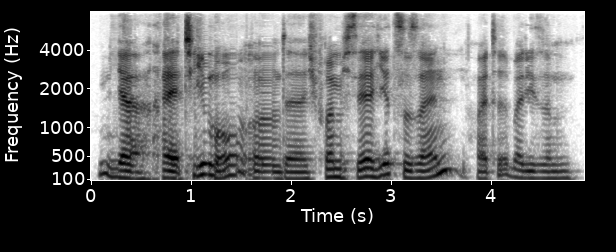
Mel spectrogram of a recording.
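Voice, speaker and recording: A man talking conversationally as a guest on a podcast. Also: medium pitch. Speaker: podcast guest, agroecology worker.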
